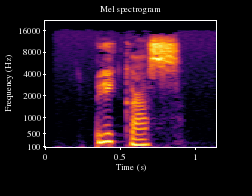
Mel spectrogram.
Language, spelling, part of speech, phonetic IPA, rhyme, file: Russian, приказ, noun, [prʲɪˈkas], -as, Ru-приказ.ogg
- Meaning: 1. order (oral), command, orders (written) 2. board, department, office, chancellery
